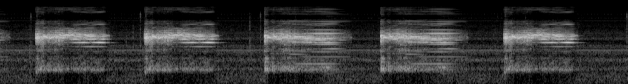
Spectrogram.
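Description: A toy blade gives off repeated bursts of buzzing electronic sound, each about a second long.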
